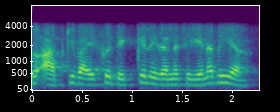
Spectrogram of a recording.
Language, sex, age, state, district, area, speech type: Hindi, male, 30-45, Madhya Pradesh, Bhopal, urban, conversation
